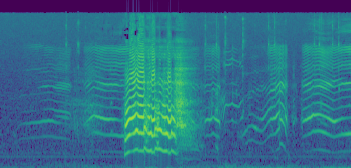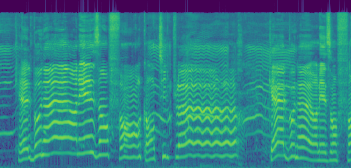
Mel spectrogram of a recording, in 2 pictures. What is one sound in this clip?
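Game characters babble in a sing-song gibberish.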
